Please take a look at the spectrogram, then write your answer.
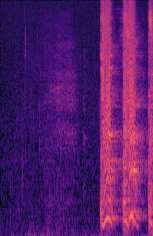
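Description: Three harsh, close coughs come in quick succession after a moment of quiet breathing.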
